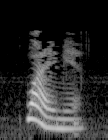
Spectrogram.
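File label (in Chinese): "外面", Mandarin Chinese; chinese flashcards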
